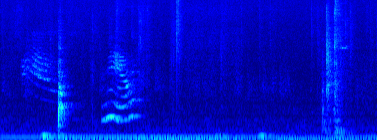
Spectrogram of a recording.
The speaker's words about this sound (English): Meow.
